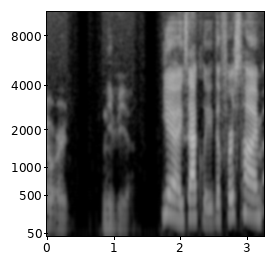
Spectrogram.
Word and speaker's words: Nevaeh: name for me, I didn't know how to pronounce that either. And he Oh. told me it's Nevaeh because it's a heaven backwards.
